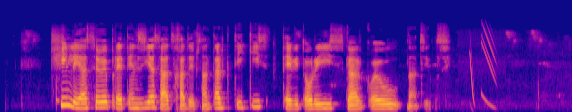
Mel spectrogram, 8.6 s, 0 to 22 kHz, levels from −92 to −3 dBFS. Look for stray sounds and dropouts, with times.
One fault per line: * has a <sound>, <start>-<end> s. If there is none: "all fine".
* has a chirp, 7.0-7.5 s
